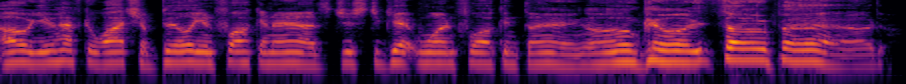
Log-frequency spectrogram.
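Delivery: sarcastic, loud, drawn-out whining. Retelling how the other speaker keeps complaining about ads: mocking imitation of harping complaint. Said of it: "he's still harping on".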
